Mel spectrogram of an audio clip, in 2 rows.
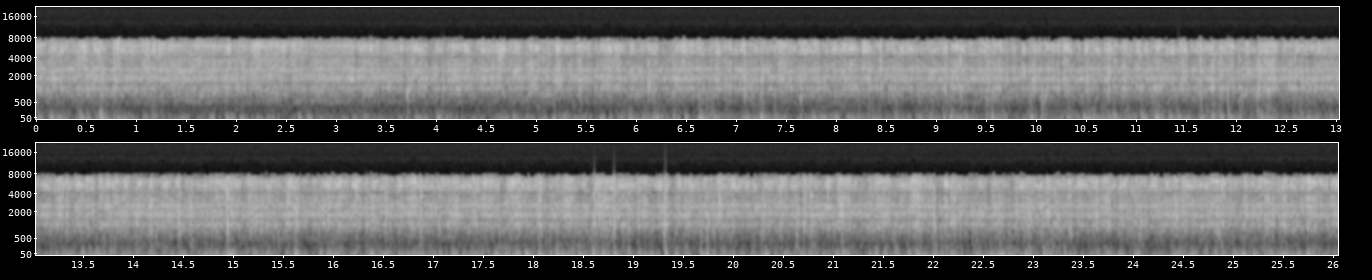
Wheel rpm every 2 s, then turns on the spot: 70, 70, 70, 70, 70, 70, 70, 70, 70, 70, 70, 60, 70.
none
